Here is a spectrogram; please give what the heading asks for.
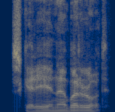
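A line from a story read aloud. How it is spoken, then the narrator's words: Grumbling knight. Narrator (Russian): проворчал рыцарь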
